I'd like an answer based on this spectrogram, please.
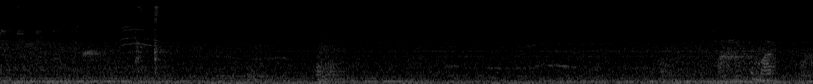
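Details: Street kittens after their rescue, fussy eaters at a meal, give a short high mew early on and another faint one near the end, with long quiet stretches, low background hum and soft human voices.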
